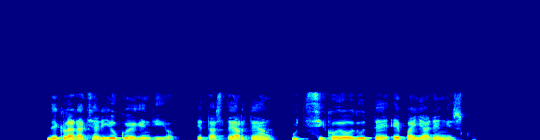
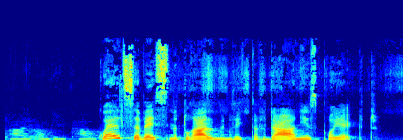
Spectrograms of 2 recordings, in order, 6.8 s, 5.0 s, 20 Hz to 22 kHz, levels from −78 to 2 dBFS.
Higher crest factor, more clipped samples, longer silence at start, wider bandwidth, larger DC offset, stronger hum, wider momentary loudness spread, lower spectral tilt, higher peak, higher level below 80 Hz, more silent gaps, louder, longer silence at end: about the same, 20 dB vs 22 dB; neither; first, 0.6 s vs 0.15 s; second, 8 kHz vs 16.5 kHz; neither; neither; second, 13 LU vs 23 LU; first, -6 dB/octave vs -3 dB/octave; second, -10 dBFS vs 0 dBFS; second, -74 dBFS vs -60 dBFS; first, 2.25-2.45 s, 3.47-3.64 s vs none; second, -28 LUFS vs -20 LUFS; first, 1 s vs 0.35 s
